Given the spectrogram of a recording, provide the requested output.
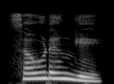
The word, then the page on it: ಷಡಂಗ: ṣaḍanga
